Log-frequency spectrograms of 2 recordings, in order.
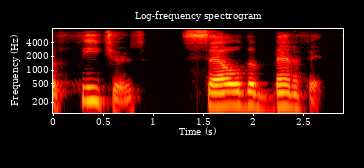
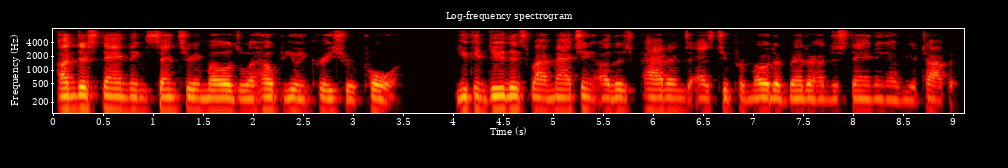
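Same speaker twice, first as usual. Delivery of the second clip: flat, lower monotone read; 4 semitones lower, 4 dB quieter than usual. Shown as a demonstration. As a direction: drone it with no melody. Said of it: "Monotone sounds like this".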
